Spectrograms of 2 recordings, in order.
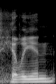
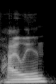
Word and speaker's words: Hylian: the only one who sees that word and says he'll e'en instead of Hylian I think so and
